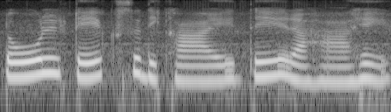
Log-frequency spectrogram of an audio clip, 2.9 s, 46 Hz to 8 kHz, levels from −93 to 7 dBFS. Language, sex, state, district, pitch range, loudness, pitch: Hindi, female, Madhya Pradesh, Dhar, 195-240 Hz, -14 LUFS, 215 Hz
